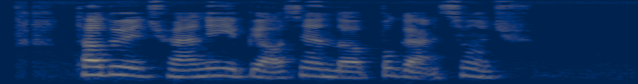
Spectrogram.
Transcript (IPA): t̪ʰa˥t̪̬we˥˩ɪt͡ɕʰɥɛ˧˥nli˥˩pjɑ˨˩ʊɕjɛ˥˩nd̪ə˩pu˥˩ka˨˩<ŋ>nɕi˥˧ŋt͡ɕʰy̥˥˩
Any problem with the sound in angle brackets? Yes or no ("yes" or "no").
yes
